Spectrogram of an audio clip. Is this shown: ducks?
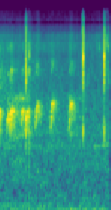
yes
